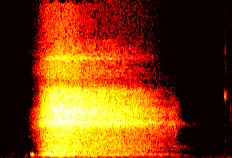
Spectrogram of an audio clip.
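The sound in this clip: One deep breath drawn in, heard alone as a single long, airy hiss that swells quickly and fades over about a second and a half, followed by silence and a tiny click at the end.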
